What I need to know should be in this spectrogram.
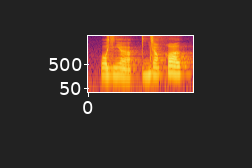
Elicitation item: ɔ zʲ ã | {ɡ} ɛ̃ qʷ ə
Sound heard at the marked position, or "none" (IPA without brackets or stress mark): dʲ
